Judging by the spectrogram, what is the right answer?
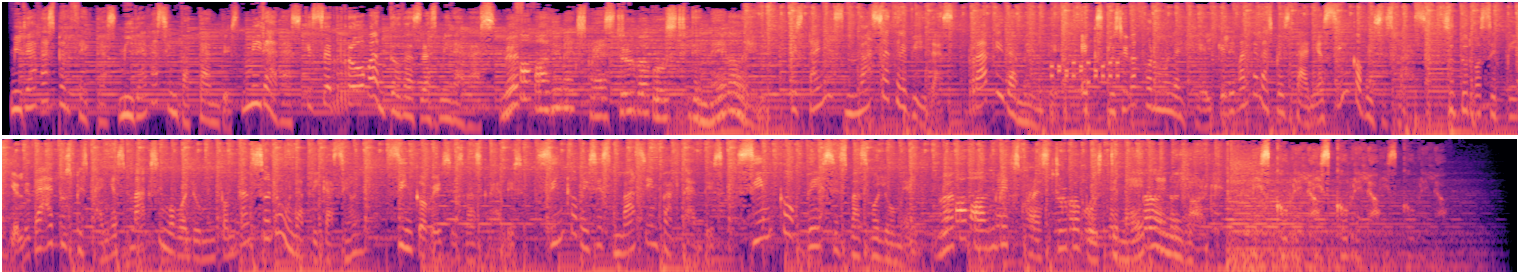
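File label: latam female commercial; voice demos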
